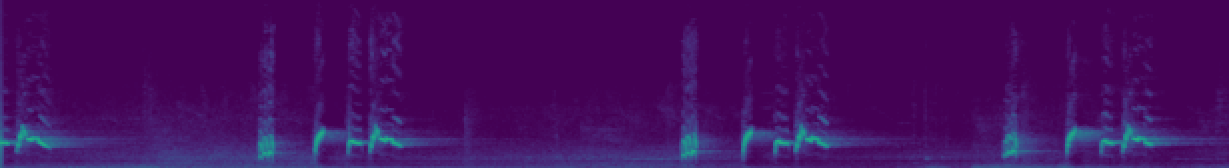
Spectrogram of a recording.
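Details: Black-crested bulbul repeating a short phrase of three or four sharp, upslurred whistles roughly every three seconds over faint background rumble.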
